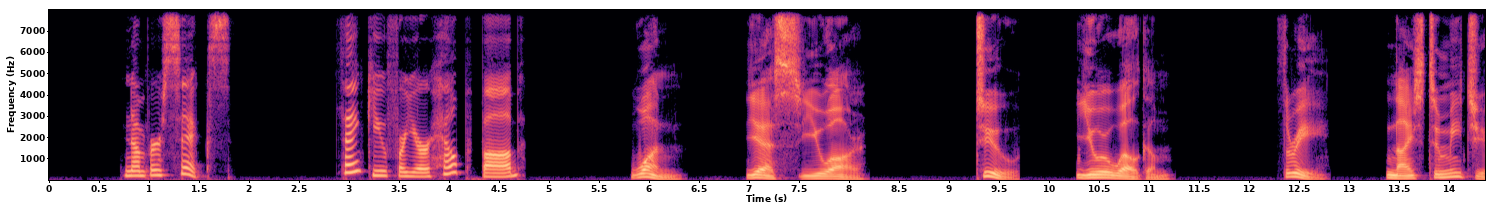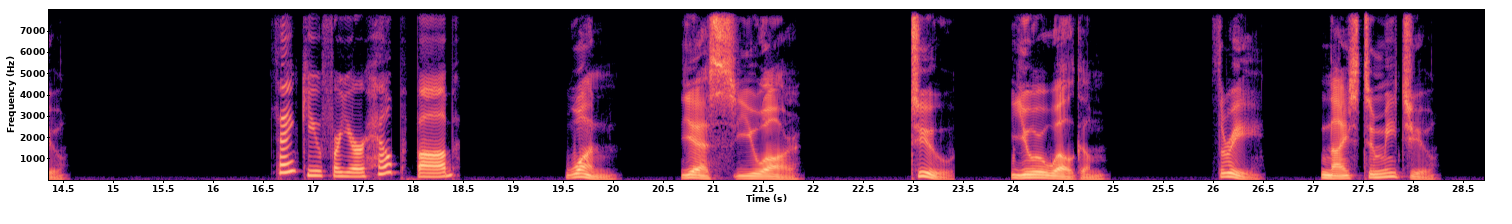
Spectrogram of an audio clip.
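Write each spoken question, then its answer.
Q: Thank you for your help, Bob.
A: 2: You're welcome.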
